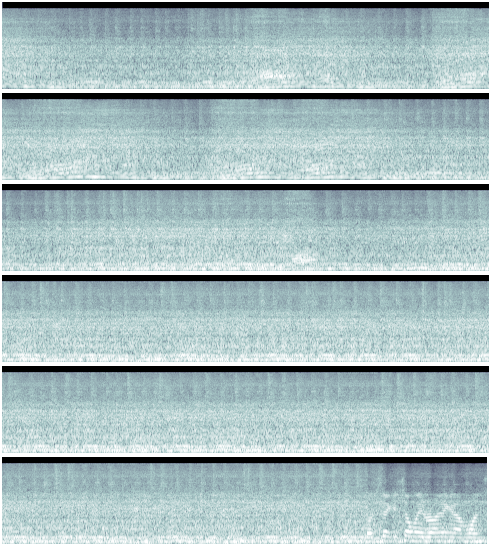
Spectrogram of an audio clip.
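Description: A motorcycle engine runs loud and close.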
